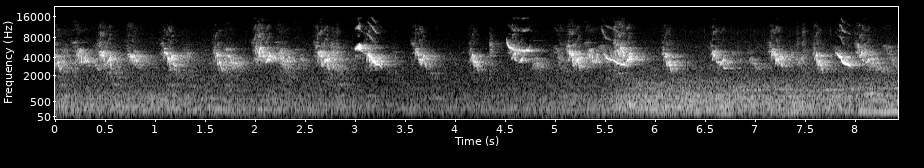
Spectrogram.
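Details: Chestnut-capped blackbird, perched in an orange tree, delivering a long string of short falling whistles in steady rhythm, with occasional thin sharp high notes.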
